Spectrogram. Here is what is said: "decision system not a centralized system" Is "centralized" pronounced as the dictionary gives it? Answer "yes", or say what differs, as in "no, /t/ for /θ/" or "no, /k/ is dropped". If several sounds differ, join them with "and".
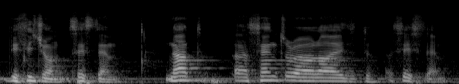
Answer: yes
